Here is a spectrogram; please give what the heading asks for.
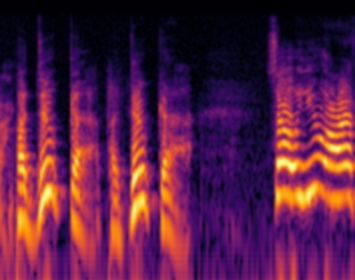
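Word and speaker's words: Paducah: I I can't pronounce this. What's this town called? It's Paduka. Paduka.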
